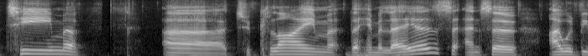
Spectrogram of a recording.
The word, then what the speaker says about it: Himalayas: you write it so you need to be careful how you pronounce that layers there we are himalayas yeah himalayas so uh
